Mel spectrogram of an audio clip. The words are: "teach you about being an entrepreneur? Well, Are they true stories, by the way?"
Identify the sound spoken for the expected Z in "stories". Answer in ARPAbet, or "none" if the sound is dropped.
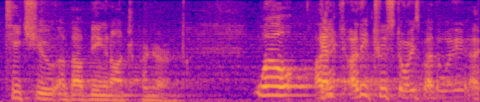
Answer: Z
